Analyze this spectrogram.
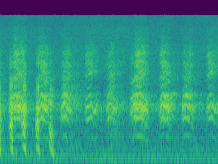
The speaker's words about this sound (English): Are those crows or jays? Crows. Crows. So I went outside. I mean, it was so loud, my neighbor across the street also came outside to see, because it just wouldn't stop.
